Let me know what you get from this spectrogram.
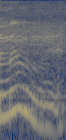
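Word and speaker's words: Mun: like similarities so you can go to the moon which is spelled m-u-n or you can go to minmus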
